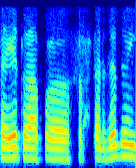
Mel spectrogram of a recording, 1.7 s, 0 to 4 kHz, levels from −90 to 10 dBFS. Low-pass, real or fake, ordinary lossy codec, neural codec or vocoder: 3.6 kHz; real; none; none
